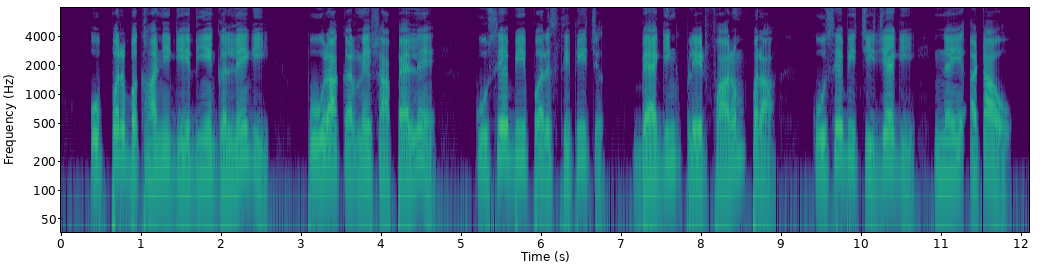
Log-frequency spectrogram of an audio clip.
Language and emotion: Dogri, neutral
